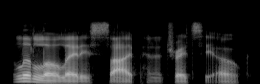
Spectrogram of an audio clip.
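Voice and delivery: ordinary delivery, nothing marked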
